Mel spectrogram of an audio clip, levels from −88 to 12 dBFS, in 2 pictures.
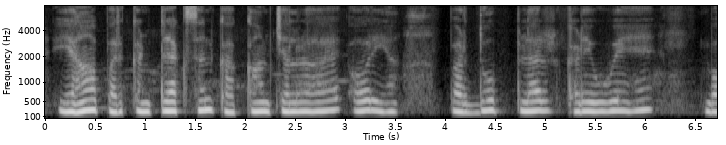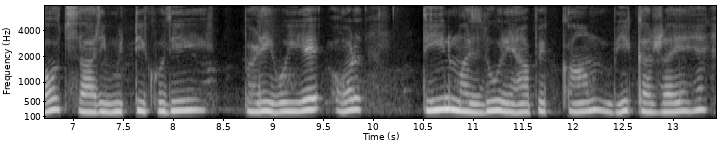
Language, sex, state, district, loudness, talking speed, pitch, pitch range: Hindi, female, Bihar, Kishanganj, -15 LUFS, 145 wpm, 245 Hz, 235-265 Hz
